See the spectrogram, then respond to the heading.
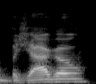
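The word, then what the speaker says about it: Basiago: Now this dude, I think his name is Andrew Bajago. I think, but you spell it like Baziago.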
